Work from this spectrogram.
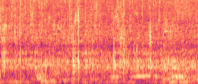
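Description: Onions and green chillies frying in a pan for egg curry, giving a steady close sizzle broken by a few soft stirring scrapes and clinks, with no voices.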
